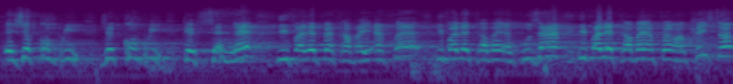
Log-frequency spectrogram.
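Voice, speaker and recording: Male pastor, very high voice, emphatic sermon with shouts and drops; reverberant church hall. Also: steady tone, fairly quick, few pauses. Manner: emphatic preaching, swinging from shouts to near-quiet; spells out words letter by letter, asks the congregation questions. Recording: echoey church hall with faint music.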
